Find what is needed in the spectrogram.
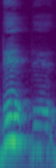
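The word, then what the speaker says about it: Dey: Paritosh Day, D-E-Y, they have pronounced it. Maybe Dev or Day.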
